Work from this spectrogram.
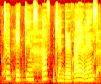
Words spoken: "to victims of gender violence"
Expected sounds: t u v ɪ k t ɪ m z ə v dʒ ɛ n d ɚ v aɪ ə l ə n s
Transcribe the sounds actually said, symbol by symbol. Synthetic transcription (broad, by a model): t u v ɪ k t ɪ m s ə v dʒ ɛ n d ɚ v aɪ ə l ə n s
